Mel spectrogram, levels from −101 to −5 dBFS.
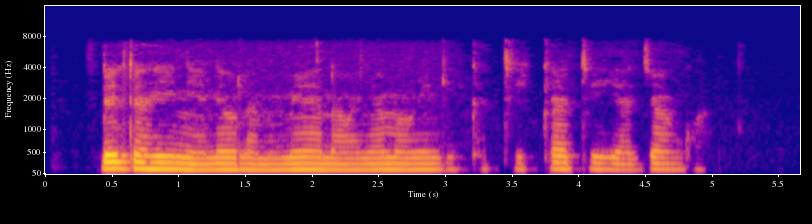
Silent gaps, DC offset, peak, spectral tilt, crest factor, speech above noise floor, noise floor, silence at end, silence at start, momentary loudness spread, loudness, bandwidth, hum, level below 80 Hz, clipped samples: none; under 0.1%; -2 dBFS; -8.5 dB/octave; 20 dB; 54 dB; -76 dBFS; 0.75 s; 0.4 s; 19 LU; -23 LUFS; 7.2 kHz; none; -60 dBFS; under 0.1%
